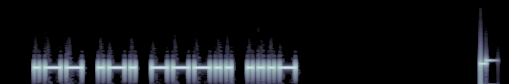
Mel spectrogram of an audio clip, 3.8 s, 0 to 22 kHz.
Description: Morse code, heard as a keyed tone, about 29 wpm, 700 Hz. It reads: WR8V
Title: USA Call Signs - 4 Characters - 2x Character Spacing - 30wpm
